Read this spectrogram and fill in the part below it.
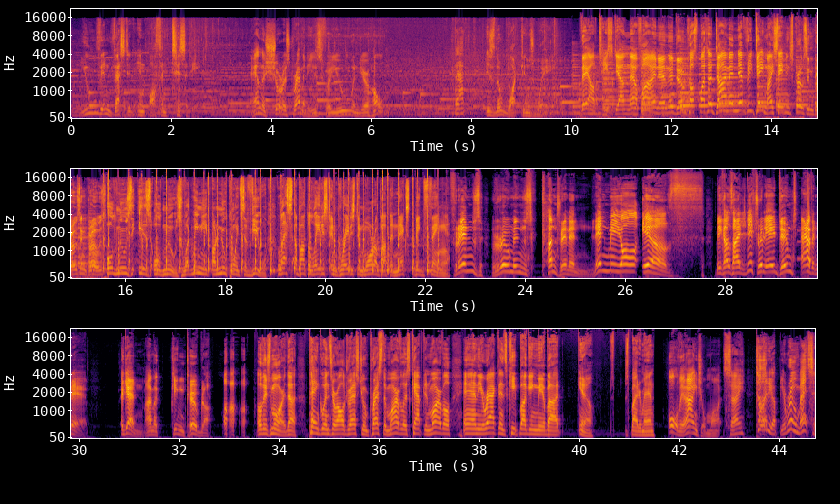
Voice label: Character Voice; A Voice for the Rest of Us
